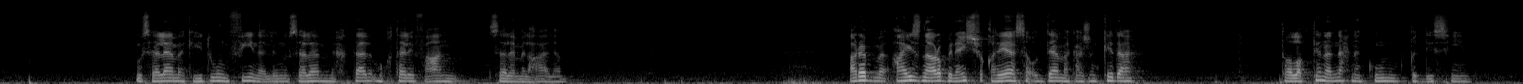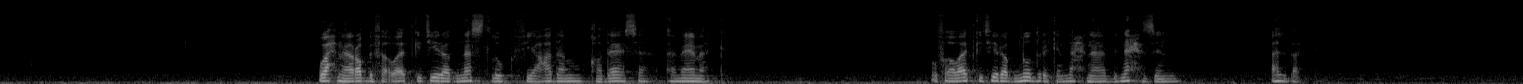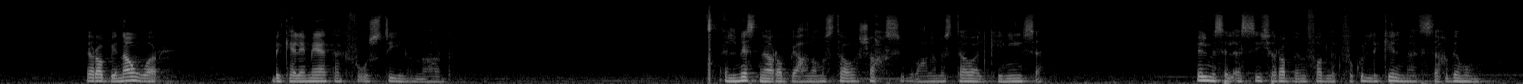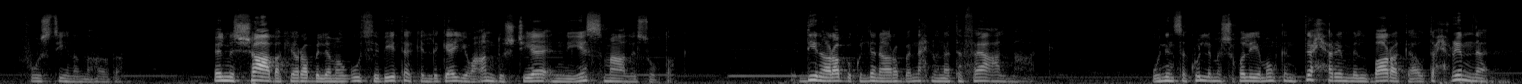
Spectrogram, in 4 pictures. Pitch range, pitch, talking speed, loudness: 115-155 Hz, 140 Hz, 105 wpm, -35 LUFS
